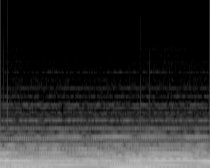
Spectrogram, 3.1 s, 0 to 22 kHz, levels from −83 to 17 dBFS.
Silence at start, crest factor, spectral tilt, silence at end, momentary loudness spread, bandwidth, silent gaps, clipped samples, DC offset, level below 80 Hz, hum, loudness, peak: 0 s; 12 dB; -7 dB/octave; 0 s; 3 LU; 6.6 kHz; none; under 0.1%; under 0.1%; -16 dBFS; none; -12 LUFS; 0 dBFS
